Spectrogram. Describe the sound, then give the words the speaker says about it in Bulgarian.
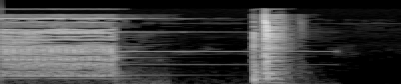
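A telephone bell rings in a sustained metallic burst, stops, then gives a second short ring after a pause. Fairly loud, with no voices. “Звъни като от чужбина.”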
